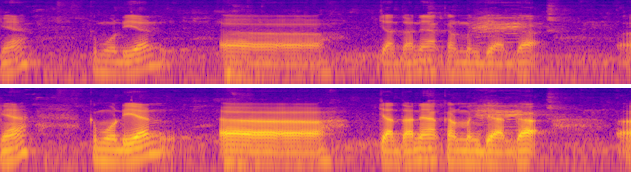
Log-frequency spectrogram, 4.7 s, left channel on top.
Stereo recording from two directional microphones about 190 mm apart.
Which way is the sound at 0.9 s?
Centre (ahead or behind).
